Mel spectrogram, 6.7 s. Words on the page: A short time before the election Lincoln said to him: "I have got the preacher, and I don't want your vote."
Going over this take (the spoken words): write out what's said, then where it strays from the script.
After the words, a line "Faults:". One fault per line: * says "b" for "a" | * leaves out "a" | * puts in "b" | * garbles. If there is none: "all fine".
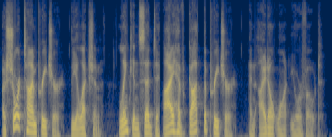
A short time preacher the election Lincoln said to: "I have got the preacher, and I don't want your vote."
Faults:
* says "preacher" for "before"
* leaves out "him"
